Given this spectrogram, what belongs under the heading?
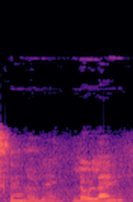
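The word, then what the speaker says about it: Lolei: I did find it on Lolai, is that how you pronounce it? Lolai, yeah.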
